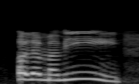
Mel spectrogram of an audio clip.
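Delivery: loud flirty sweet-talking call with mami drawn out.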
